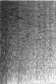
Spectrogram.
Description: bullet vs vetro

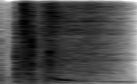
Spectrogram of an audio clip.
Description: porta scorrevole

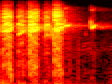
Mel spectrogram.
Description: topo, animali

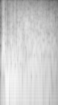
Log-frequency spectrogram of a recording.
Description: mortaio

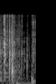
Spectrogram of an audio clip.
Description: ricarica, armi

